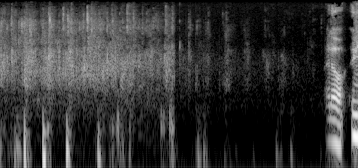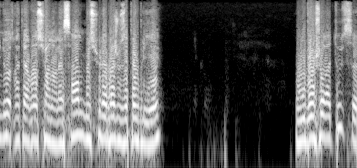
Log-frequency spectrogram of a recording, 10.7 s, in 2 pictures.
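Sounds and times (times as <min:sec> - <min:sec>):
audience applauding: 0:00.0 - 0:04.6
speech: 0:04.9 - 0:07.9, 0:09.8 - 0:10.7.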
